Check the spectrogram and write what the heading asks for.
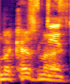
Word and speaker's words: machismo: Or machismo. – Do you pronounce it? – Like macho, so it's machismo.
